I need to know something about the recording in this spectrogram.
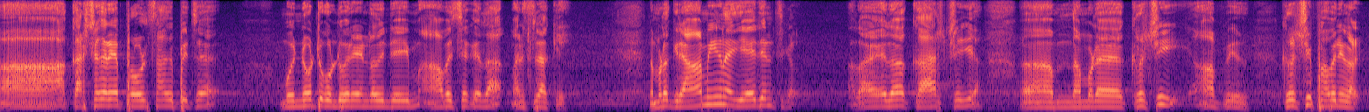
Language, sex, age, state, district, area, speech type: Malayalam, male, 60+, Kerala, Kottayam, rural, spontaneous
